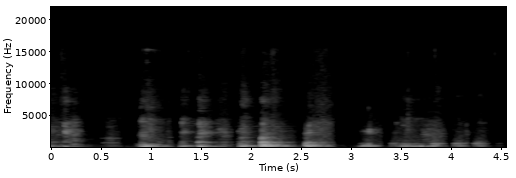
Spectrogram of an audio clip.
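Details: Pet golden retriever playing with mom, seemingly eager to search for her. It produces a quick series of short, throaty, grunting grumbles, fairly soft and closely spaced, ending in lighter clipped sounds.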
